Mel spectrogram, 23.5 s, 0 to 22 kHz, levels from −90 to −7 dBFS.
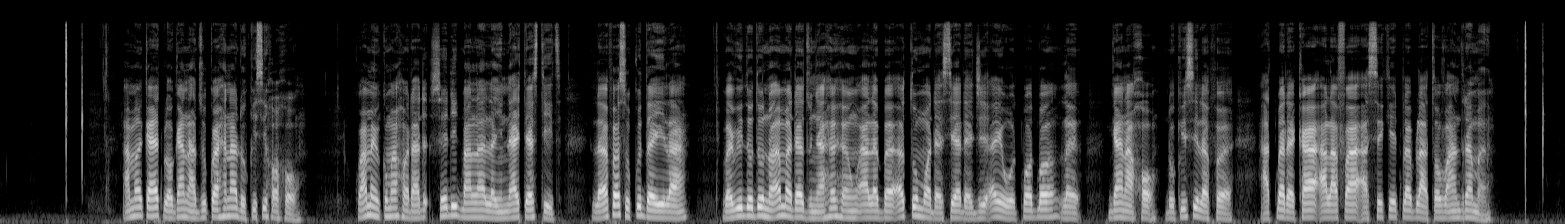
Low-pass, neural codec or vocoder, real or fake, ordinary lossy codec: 14.4 kHz; none; real; none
